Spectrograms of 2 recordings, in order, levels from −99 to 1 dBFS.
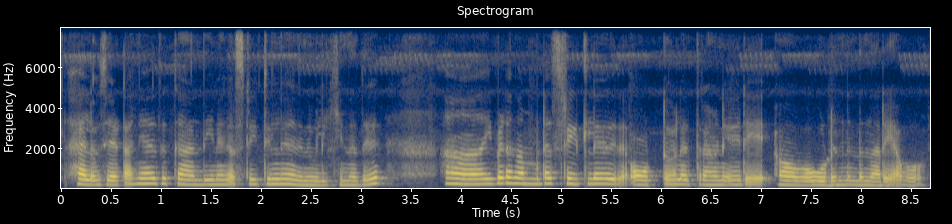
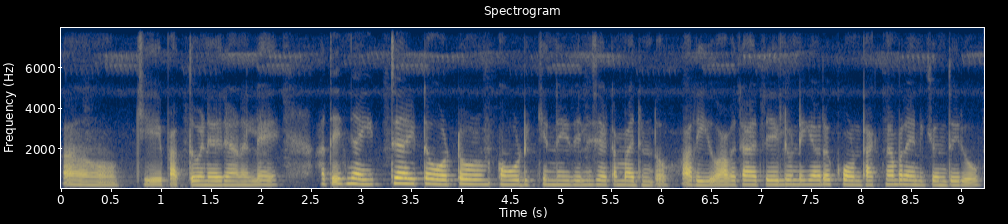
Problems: constant background noise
